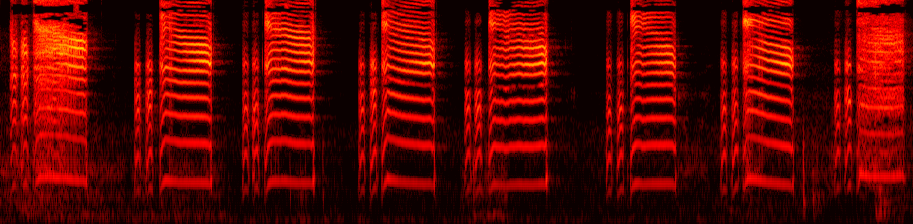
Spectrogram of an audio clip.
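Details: Pet zebra finch kept at home repeats loud, nasal, trumpet-like beeps about once per second. Each note is evenly held, with quiet gaps between them.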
